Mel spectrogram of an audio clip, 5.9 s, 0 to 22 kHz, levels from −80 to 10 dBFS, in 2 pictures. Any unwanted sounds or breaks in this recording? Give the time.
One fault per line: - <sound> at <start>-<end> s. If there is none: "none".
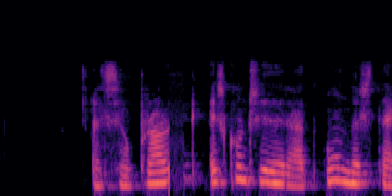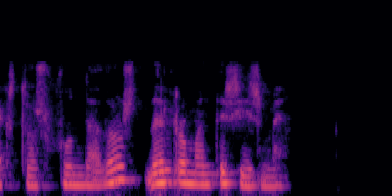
- dropout at 1.3-1.4 s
